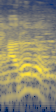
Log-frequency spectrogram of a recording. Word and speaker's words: Maruru: H yeah, Maruru.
